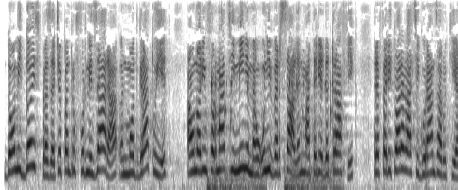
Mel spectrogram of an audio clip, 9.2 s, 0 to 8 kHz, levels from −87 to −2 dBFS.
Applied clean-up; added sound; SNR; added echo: neural mask model DeepFilterNet 3.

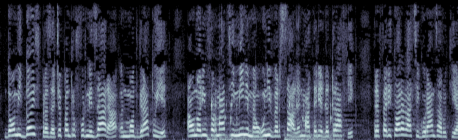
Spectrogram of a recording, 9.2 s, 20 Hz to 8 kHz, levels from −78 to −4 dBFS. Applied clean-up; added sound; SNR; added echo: none; Trickle, dribble / Water tap, faucet; 11 dB; none.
